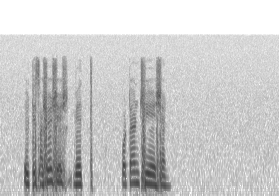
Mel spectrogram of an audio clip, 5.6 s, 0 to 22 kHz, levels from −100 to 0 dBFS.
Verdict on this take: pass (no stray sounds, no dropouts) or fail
pass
